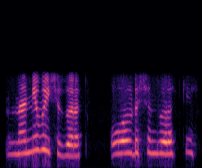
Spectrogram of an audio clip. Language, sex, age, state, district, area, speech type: Kashmiri, female, 18-30, Jammu and Kashmir, Baramulla, rural, conversation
